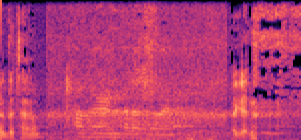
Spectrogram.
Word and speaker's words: Alhaurín de la Torre: Alhaurín de la Torre. Again? Alhaurín de la Torre. There we go. Perfect Spanish pronunciation from the local Mancunian.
